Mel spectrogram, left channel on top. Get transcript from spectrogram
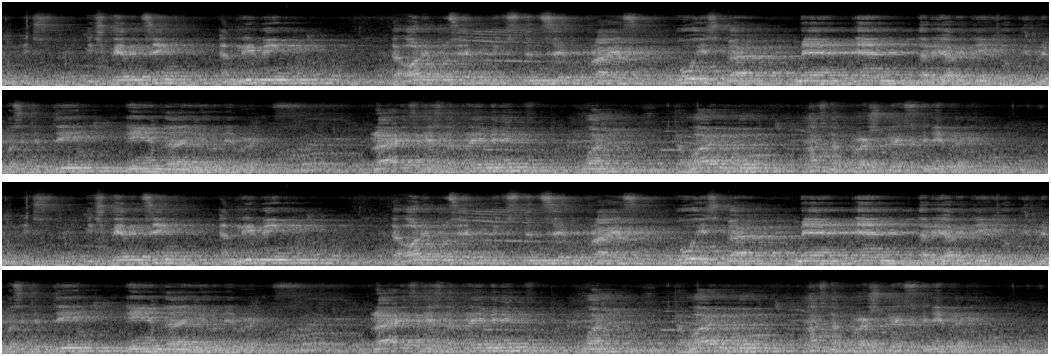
experiencing, and living the all-inclusive, extensive Christ, who is God, man, and the reality of every positive thing in the universe. Christ is the preeminent one, the one who has the first place in everything.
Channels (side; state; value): both; identical; correlation 1.00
